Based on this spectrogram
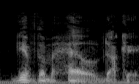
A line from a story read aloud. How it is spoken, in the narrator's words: An assistant director whispered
